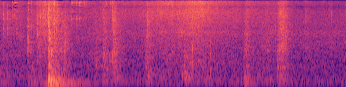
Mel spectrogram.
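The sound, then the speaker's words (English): A mausoleum door shuts with a solid thud, followed by a few lighter clicks and rattles as it is locked, against a quiet background with no talking. “I'm just just putting on the putting on the boots and locking the mausoleum door.”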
